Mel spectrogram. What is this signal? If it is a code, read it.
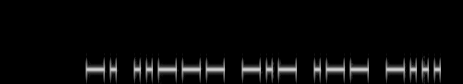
Morse code, heard as a keyed tone, about 20 wpm, 700 Hz. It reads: N2KWB
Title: USA Call Signs - 5 Characters - 20wpm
